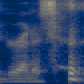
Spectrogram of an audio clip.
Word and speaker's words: Greenwich: were playing with uh Greenwich Green Witch but they actually pronounce it Grenwich Um, but they like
